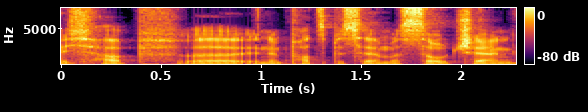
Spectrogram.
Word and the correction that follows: Sochan: gesagt, aber er hat es selber klargestellt ähm, in so einem Vorstellungsvideo, das ich neulich gesehen habe. Und dann nennen wir ihn natürlich auch so, wie er ausgesprochen wird.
